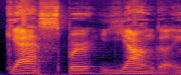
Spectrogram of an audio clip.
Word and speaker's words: Gaspar Yanga: And this song is called Gasper Yanga. Am I saying that right? Yep. Gasper Yanga.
